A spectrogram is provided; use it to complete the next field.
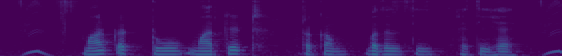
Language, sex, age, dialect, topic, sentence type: Hindi, male, 25-30, Garhwali, banking, statement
